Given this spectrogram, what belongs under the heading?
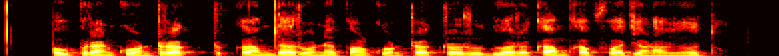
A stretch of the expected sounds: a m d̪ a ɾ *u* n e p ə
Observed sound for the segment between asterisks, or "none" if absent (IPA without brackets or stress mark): o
